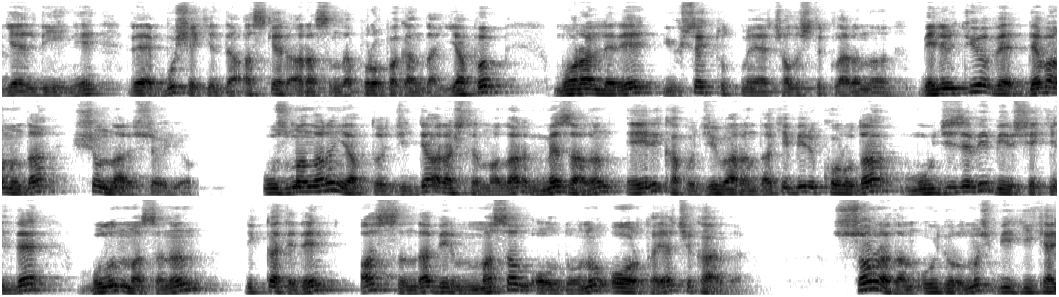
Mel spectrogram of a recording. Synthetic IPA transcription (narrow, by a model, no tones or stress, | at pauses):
ɟælʲd̪iːnivɛbuʃe̞cʰilʲd̪ɛʔascæɾa̰ɾasɯnd̪apʰɾo̞pʰaɡand̪ajapɯp̚ | mo̞ɾalʲːe̞ɾijycsɛc̚t̪ʰut̪̚majat͡ʃʰalˠɯʃt̪ʰɯklˠaɾɯnɯbe̞lʲiɾt̪ʰijo̞ɾvɛd̪e̞vamɯnd̪aʃunlˠaɾɯsø̞̰jlʲḭjo̞̰ | uzmanlˠaɾɯnjap̚t̪ʰɯːd͡ʒid̪ːiaɾaʃt̪ʰɯɾmalˠaɾmezaɾɯnejɾikʰapɯd͡ʒivaɾɯnd̪acibiɾkʰo̞ɾud̪amuːd͡ʒize̞vibiɾʃe̞cʰilʲd̪ɛ | bulˠunmasɯnɯnd̪̥ikːat̪e̞d̪inaslˠɯnd̪abiɾmasalˠo̞lˠd̪uːnuʔo̞ɾt̪ʰajat͡ʃʰɯkʰa̰ɾd̪ɯ̰ | so̞nɾad̪anujd̪uɾulˠmuʃbiɾɦicʰaː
